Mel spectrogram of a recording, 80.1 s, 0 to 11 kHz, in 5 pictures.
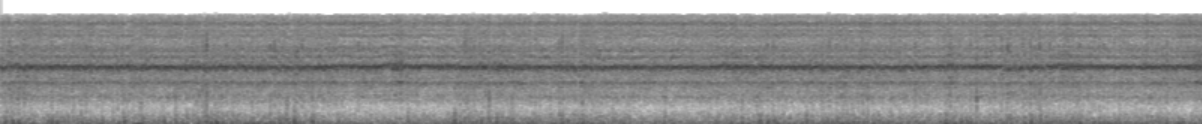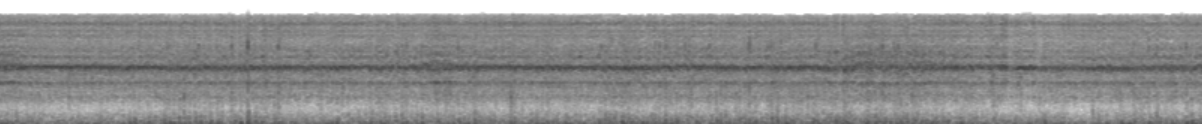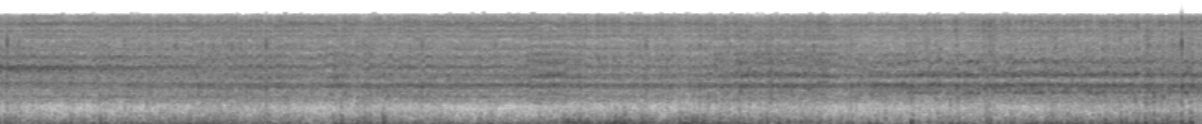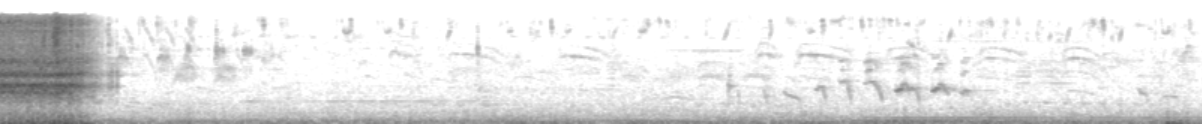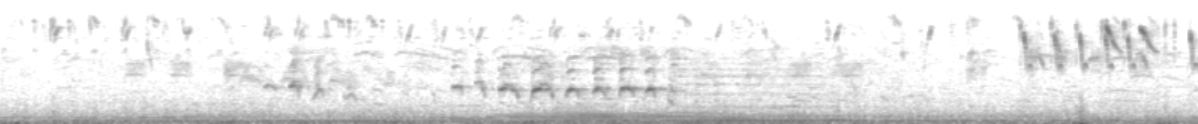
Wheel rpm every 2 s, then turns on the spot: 160, 160, 160, 160, 160, 160, 160, 160, 160, 160, 160, 160, 160, 160, 160, 160, 160, 160, 160, 160, 160, 160, 160, 170, 100, 0, 0, 0, 0, 0, 0, 0, 0, 0, 0, 0, 0, 0, 0, 0.
none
